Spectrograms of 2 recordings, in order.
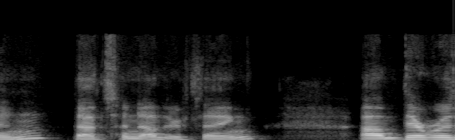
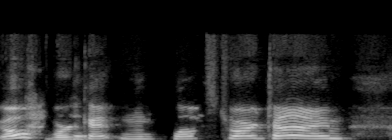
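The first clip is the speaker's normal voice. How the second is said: voice pitched up higher; 8 semitones higher than usual. Teasing the other speaker about the voice they use, higher mom voice. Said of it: "it it goes up higher".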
